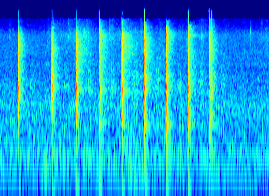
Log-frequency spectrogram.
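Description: Hand tools striking into a wooden log as it is carved: a steady series of about nine sharp strikes, roughly three a second.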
